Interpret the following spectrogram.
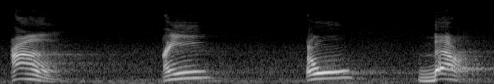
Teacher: pengucapan huruf A dikeluarkan dari tengah-tengah tenggorokan seperti kita mengucapkan huruf H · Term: huruf Ain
